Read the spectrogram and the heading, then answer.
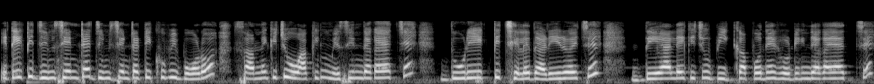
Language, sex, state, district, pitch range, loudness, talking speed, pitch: Bengali, female, Jharkhand, Jamtara, 270-310 Hz, -12 LUFS, 190 wpm, 290 Hz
